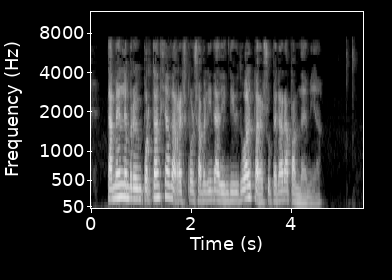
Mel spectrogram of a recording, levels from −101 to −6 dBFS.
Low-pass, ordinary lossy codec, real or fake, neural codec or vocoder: 7.2 kHz; MP3, 48 kbps; real; none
